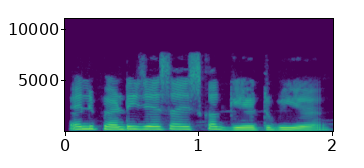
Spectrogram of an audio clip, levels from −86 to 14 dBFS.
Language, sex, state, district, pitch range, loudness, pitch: Hindi, female, Uttar Pradesh, Budaun, 185-240 Hz, -14 LUFS, 225 Hz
